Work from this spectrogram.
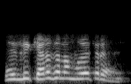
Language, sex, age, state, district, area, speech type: Kannada, male, 45-60, Karnataka, Belgaum, rural, conversation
